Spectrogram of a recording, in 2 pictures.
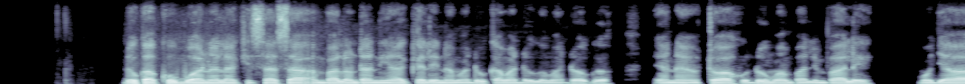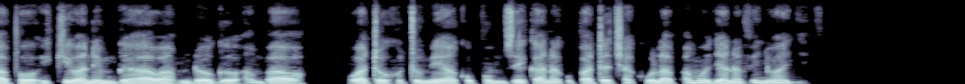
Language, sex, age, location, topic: Swahili, male, 25-35, Dar es Salaam, finance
